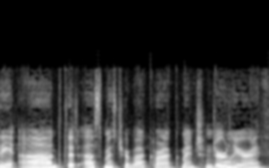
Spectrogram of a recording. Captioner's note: speaking French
